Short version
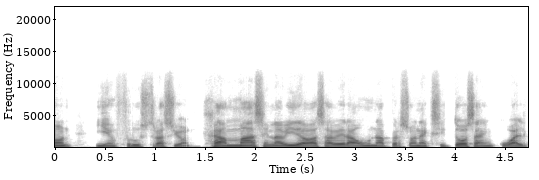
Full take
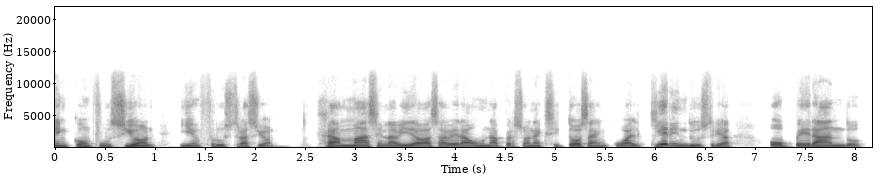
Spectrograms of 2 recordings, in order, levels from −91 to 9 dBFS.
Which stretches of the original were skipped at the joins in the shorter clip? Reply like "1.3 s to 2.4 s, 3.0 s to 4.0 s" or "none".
2.3 s to 2.6 s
